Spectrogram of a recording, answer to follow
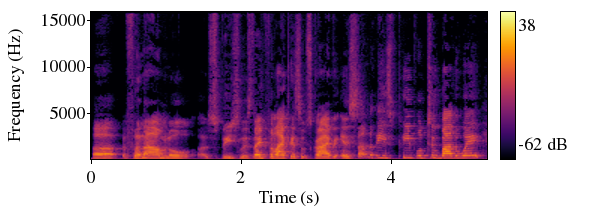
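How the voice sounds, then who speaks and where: Young adult male reaction host, higher-pitched voice, effusive and repetitive, casual delivery, recorded in an echoey room at home. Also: animated, fairly quick, fairly bright tone. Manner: effusive, emphatic, repeats words and phrases. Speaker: reaction video host, singer. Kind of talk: casual music reaction commentary. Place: small room at home, indoors.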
